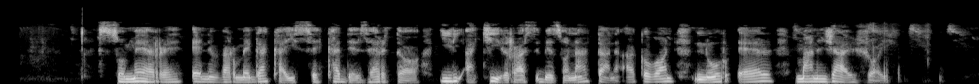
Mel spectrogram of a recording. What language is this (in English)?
Esperanto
